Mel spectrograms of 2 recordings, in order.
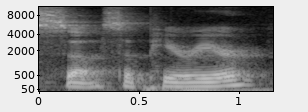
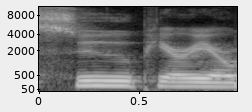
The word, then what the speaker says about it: superior: hear people just use Superior Superior it's unstressed and short so what you don't want is superior with a long clear o it's going to have a very shortened somewhat reduced oo Superior um then we have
